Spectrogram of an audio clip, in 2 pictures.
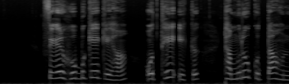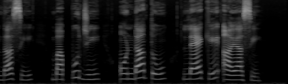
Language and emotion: Punjabi, neutral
